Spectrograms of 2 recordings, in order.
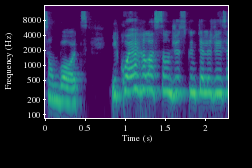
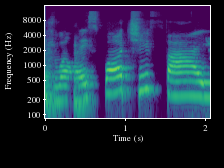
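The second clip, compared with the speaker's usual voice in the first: "é Spotify" spelled out slowly and louder to the husband; slow correcting emphasis; 6 dB louder, much slower than usual. Retold or imitated. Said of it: "Eu falo". (corrigindo o marido, devagar e mais alto)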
